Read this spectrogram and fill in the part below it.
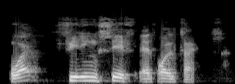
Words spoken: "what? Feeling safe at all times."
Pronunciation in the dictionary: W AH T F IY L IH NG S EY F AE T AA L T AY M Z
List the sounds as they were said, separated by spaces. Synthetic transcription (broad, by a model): W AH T F IY L IH NG S EY F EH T AA L T AY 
